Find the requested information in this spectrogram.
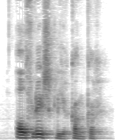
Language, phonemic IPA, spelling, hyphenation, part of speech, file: Dutch, /ˈɑl.vleːsˌkliːrˈkɑŋ.kər/, alvleesklierkanker, al‧vlees‧klier‧kan‧ker, noun, Nl-alvleesklierkanker.ogg
- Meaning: pancreatic cancer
